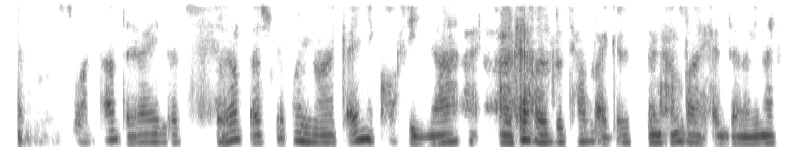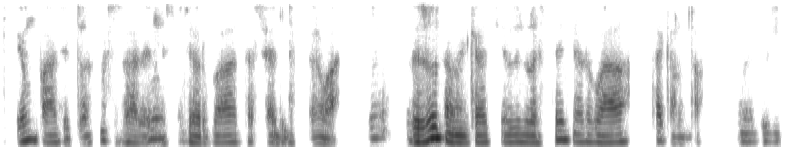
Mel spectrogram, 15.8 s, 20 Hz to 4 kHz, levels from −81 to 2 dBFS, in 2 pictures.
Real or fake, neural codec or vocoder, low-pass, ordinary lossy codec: fake; codec, 24 kHz, 0.9 kbps, WavTokenizer, medium speech release version 2; 3.6 kHz; Opus, 24 kbps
